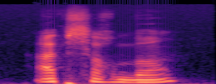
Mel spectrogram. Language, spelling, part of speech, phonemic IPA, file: French, absorbant, adjective / noun / verb, /ap.sɔʁ.bɑ̃/, Fr-absorbant.ogg
- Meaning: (adjective) absorbant; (noun) absorber, absorbant; something that absorbs; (verb) present participle of absorber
